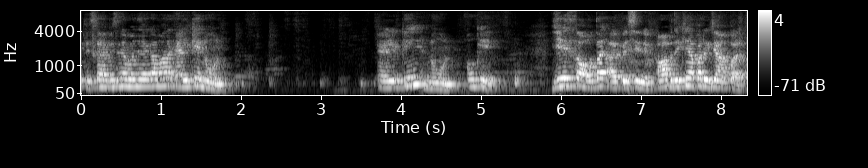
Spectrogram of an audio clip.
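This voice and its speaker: A male teacher takes the class through a chemistry lesson at an unhurried pace. He repeats each formula and keeps asking questions that he answers himself. His voice sounds roomy and echoey. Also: sits high. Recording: echoey room.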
